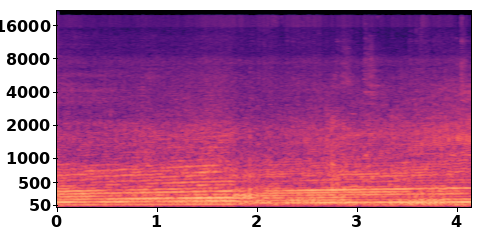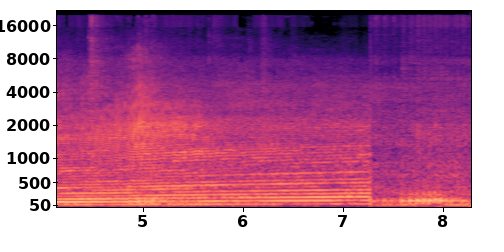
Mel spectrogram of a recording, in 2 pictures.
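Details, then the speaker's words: 2014 Honda Wave110i, hard to start, dies off throttle and won't rev; spark plug and injector already checked, fuel pump next: small uneven revs swelling and sagging, hesitating and nearly stalling. "นี่สตาร์ทยากนะครับสตาร์ทยากสตาร์ทยากนะครับผ่อนและดับบิดไม่ขึ้นนะครับวูบๆนะครับ"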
